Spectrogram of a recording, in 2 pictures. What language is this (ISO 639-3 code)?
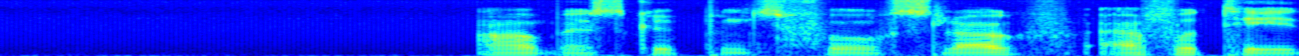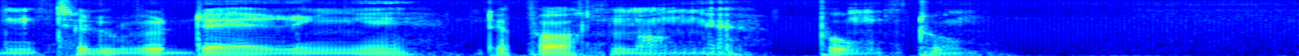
nor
